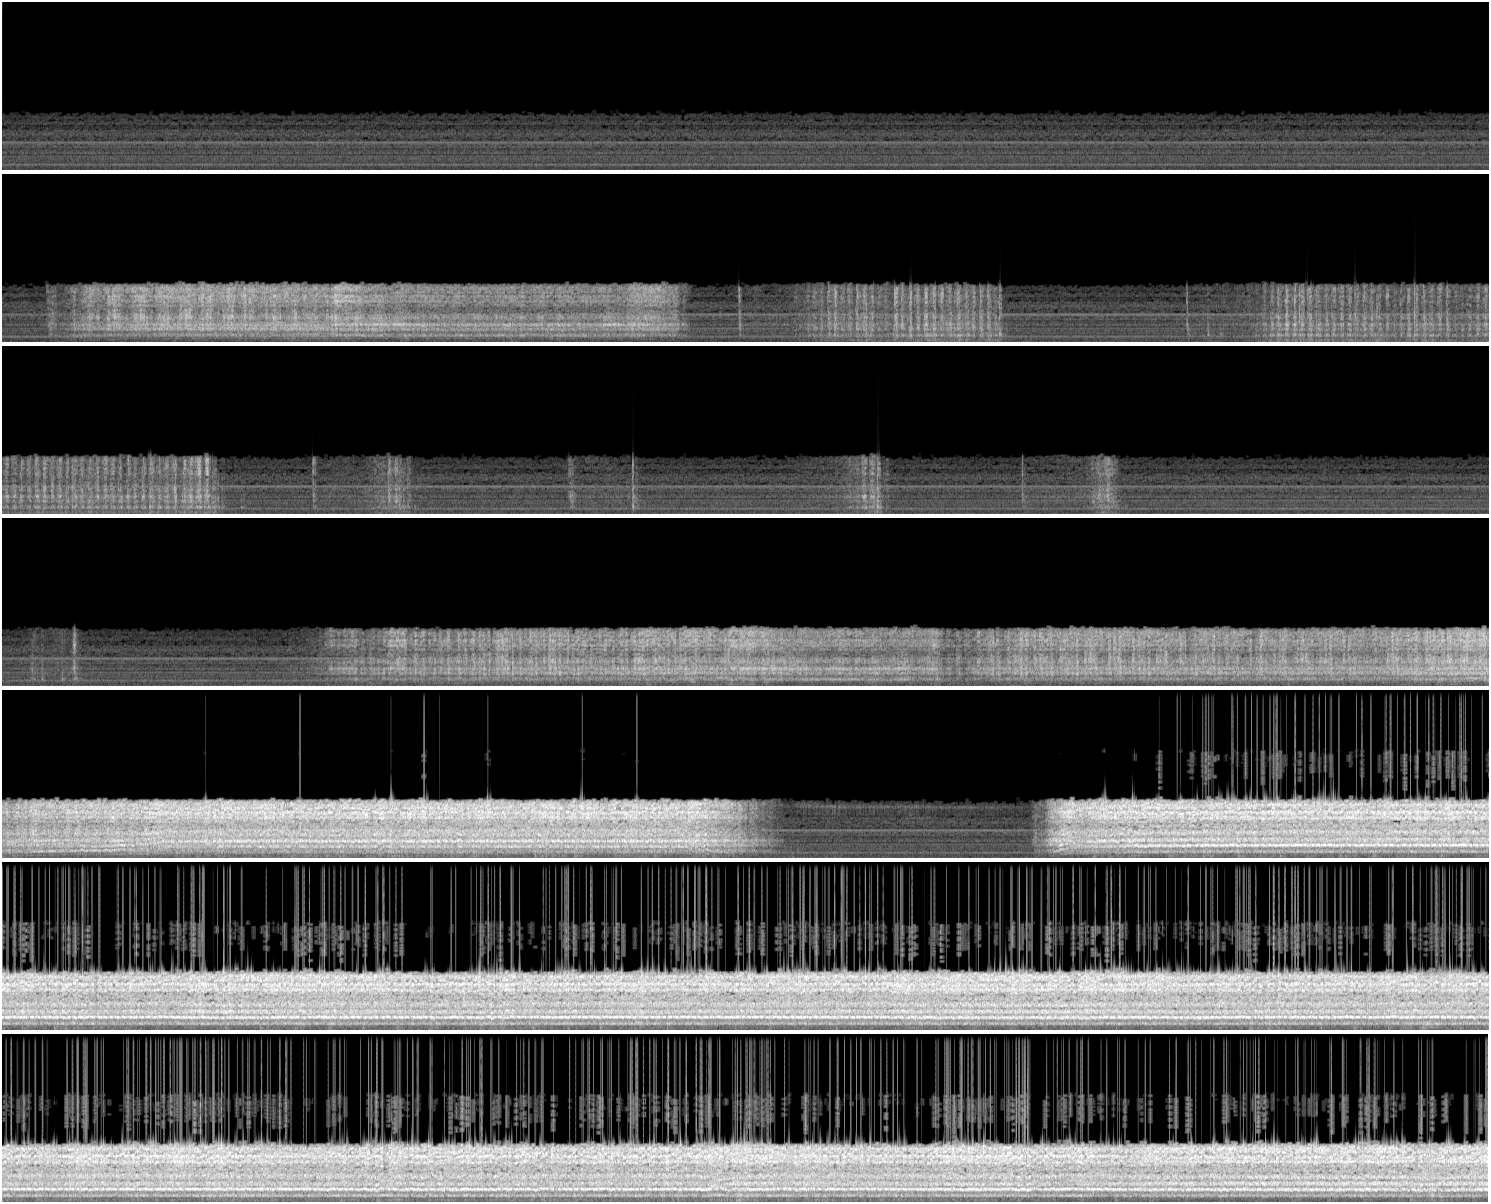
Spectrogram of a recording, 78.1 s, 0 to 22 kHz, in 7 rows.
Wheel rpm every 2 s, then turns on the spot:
0, 0, 0, 0, 0, 10, 60, 60, 20, 10, 40, 30, 10, 0, 10, 0, 0, 0, 50, 60, 50, 60, 120, 200, 180, 10, 140, 230, 230, 230, 230, 230, 230, 230, 230, 230, 230, 220, 220.
16-26 28-30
